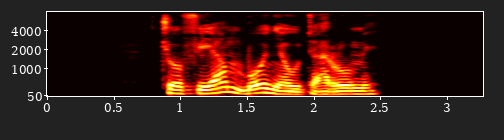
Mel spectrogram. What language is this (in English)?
Taita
